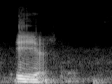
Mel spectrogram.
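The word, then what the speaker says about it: heir: लेकिन जब हम इसका प्रोनाउंसिएशन करते हैं, जब साउंड हमारा आता है तो साउंड हमारा आ जाता है आवर और यहाँ पर क्या हो जाता है, एयर, ठीक है।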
